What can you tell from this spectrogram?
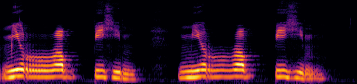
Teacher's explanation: Nun sukun masuk ke ro, nun sukun bertemu ro, masuk ke ro tapi tidak mendengung.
